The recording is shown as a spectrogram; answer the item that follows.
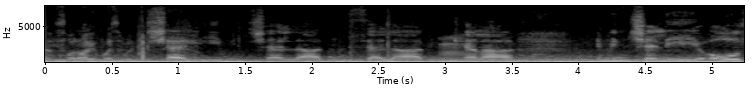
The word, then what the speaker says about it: Vincelj: And it was life easier, even trying to explain always, no, it's Vincelj, the J is silent and the C is not, and it's not Italian, it's Croatian. So yeah, that's how it started actually.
